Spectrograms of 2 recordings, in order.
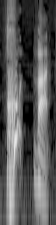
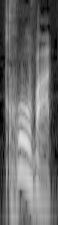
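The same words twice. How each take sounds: First: Kutvat with the first syllable stopped short; abrupt cut-off. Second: Kovat with a long, open first vowel; no cut-off. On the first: Teacher shows the correct pronunciation, kutvat cut off mid-word. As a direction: cut kutvat sharply between kut and vat. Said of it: "This abrupt cutoff". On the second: Teacher shows the mistake to avoid, kovat drawn out without a break. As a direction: let kovat run on slowly without the mid-word stop. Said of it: "not kovat". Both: Shown as a demonstration.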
